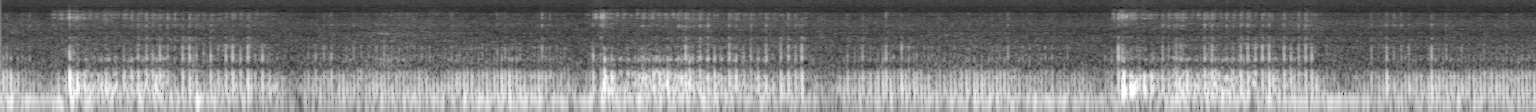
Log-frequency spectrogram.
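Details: Steady loud purr of a tuxedo cat lying on its owner's lap, a deep rumbling hum swelling with each breath roughly every one and a half seconds, with a small tap partway through.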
